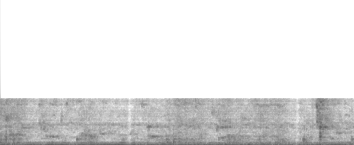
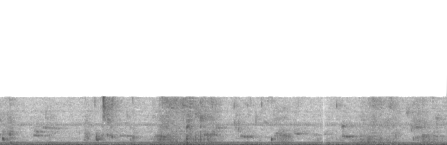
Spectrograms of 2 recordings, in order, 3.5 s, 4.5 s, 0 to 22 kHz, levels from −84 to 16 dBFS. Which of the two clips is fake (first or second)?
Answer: first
